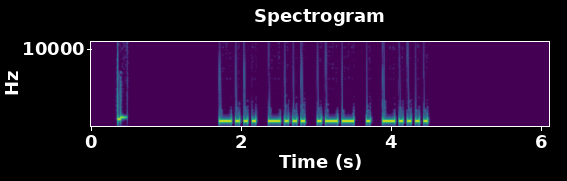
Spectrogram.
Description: Morse code, heard as a keyed tone, about 21 wpm, 700 Hz. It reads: BBWE6
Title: Five Challenging Letter-Number Combinations 22wpm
